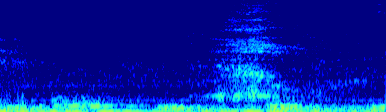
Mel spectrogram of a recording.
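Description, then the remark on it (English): A long, drawn-out yawn with a breathy, airy rush swelling in the middle over a low voiced groan, heard alone for about two seconds. “Just don't yawn like that.”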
